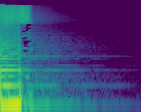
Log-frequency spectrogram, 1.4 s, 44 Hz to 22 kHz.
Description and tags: MS - Neuro 008
my own bass samples.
